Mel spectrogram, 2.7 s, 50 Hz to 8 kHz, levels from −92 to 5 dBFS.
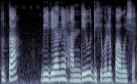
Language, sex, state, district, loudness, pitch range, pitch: Assamese, female, Assam, Kamrup Metropolitan, -18 LUFS, 195-225 Hz, 210 Hz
